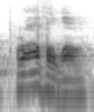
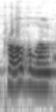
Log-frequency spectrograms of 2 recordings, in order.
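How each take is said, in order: First: It is said in a New Jersey pronunciation. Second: It is said in a general standard pronunciation.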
